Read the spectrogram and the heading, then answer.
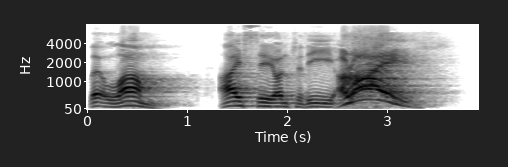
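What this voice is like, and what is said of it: Dramatic, raised voice with emphasis. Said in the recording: “I like to be a little bit dramatic. And I quite like raising my voice a little bit like that, and giving emphasis.”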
